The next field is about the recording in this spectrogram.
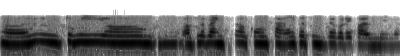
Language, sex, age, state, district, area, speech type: Marathi, female, 18-30, Maharashtra, Washim, urban, conversation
